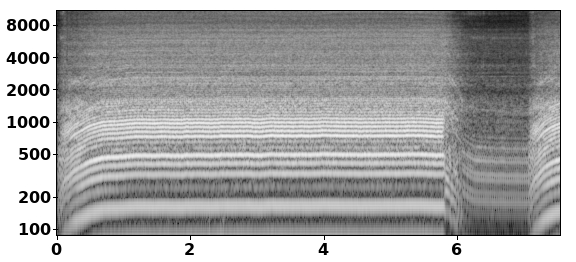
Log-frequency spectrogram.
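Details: Honda HHH25 four-stroke single-blade hedge trimmer after carburetor clean and new diaphragm (previously cut out at full revs): holds steady high revs cleanly, drops briefly to idle, picks straight back up without stumbling. Normal revving.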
